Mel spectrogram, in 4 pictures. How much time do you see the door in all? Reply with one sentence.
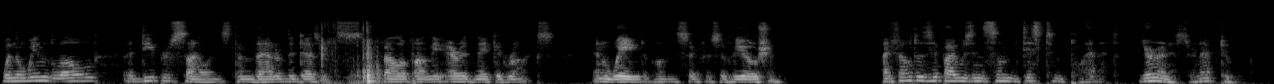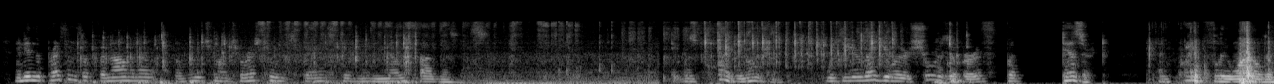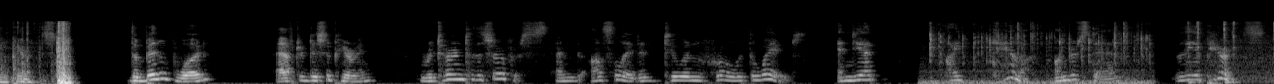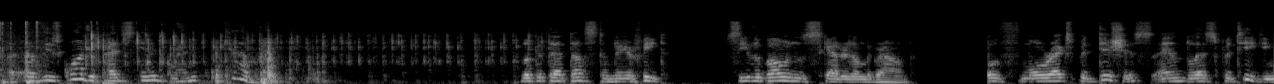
You can hear the door for 4 seconds altogether.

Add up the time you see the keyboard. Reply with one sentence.
You can hear the keyboard for 18 seconds altogether.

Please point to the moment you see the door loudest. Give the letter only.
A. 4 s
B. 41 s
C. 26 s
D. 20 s
C.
